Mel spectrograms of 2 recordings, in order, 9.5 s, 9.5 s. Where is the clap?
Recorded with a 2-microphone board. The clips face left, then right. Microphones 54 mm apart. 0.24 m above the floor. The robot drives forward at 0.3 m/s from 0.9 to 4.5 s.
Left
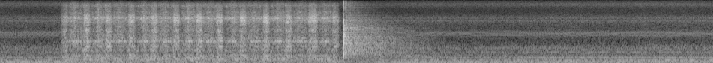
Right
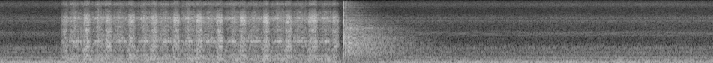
20° left (ahead or behind), 1.9 m.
